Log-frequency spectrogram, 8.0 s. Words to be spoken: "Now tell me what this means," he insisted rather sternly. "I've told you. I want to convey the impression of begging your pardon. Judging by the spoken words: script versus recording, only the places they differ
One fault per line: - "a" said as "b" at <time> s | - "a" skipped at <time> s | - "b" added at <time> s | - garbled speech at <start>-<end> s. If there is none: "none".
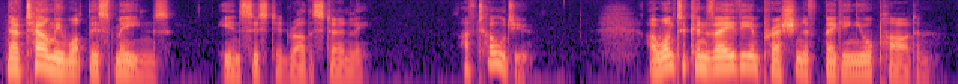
none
